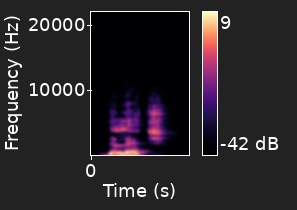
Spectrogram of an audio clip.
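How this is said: It is read with a Brazilian Portuguese pronunciation. The speaker calls it wrong. "eu vou falar com, com, com como brasileiro"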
